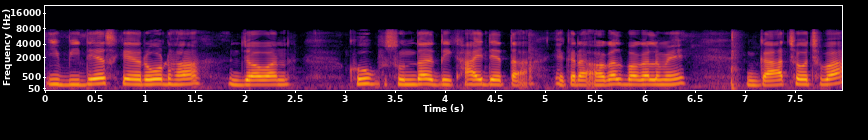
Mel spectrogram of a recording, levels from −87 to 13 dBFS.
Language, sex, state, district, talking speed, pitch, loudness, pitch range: Bhojpuri, male, Bihar, Muzaffarpur, 120 wpm, 200 Hz, -13 LUFS, 190-210 Hz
